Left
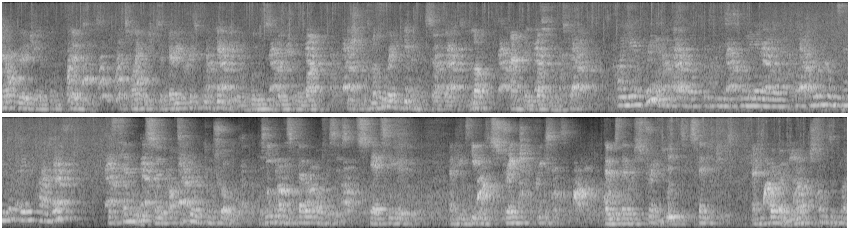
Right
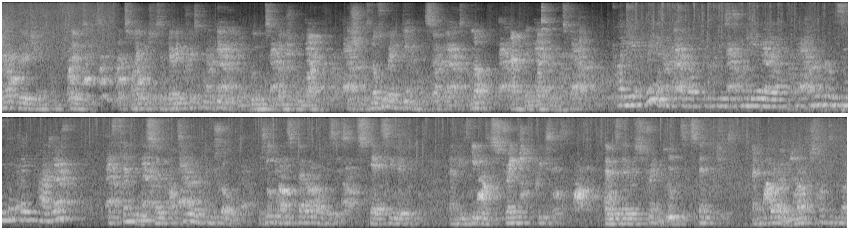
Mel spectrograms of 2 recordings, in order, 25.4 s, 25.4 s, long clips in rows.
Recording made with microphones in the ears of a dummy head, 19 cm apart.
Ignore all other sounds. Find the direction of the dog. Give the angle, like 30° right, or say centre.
50° left.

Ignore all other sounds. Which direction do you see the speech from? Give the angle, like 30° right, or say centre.
10° left.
